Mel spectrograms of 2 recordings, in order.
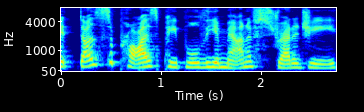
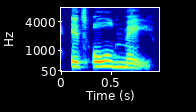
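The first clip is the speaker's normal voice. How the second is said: ordinary delivery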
